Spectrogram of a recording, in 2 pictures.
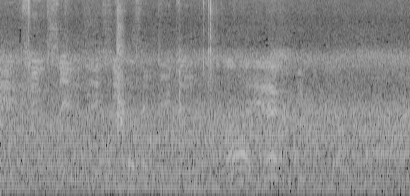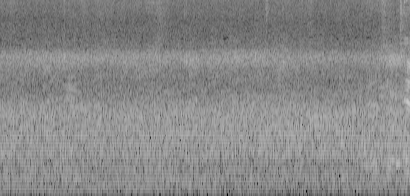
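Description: Steady low hum of an idling vehicle engine, with faint, indistinct voices talking in the background.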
